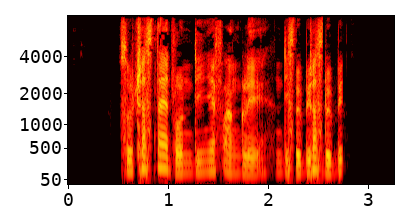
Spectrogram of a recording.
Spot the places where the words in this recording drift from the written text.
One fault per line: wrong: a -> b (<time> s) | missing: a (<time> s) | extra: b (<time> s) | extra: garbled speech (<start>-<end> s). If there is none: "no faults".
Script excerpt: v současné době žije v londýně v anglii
missing: době žije (1.0 s)
extra: garbled speech (2.1-2.7 s)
